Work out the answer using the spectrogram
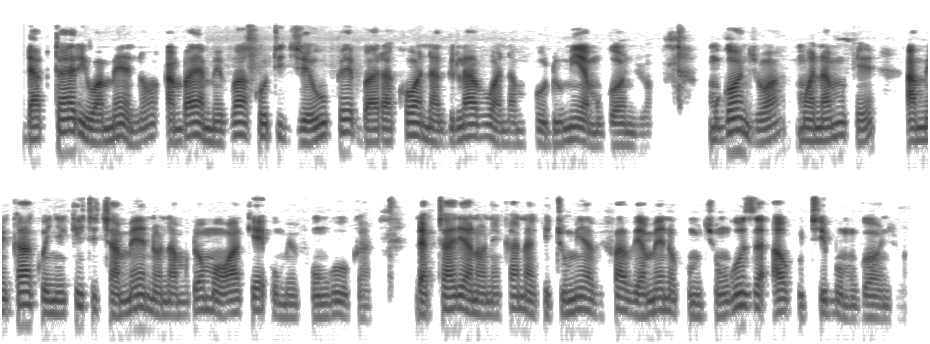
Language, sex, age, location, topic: Swahili, male, 25-35, Nairobi, health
